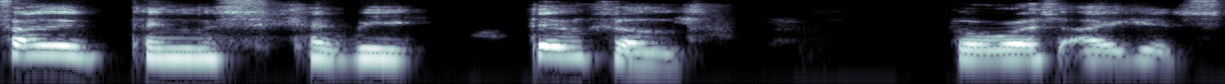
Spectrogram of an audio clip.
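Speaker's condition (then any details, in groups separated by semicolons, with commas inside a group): Down syndrome; congenital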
